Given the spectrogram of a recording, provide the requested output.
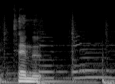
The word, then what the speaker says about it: Temu: We pronounce T-E as te. Te. Tachitsu te to. Te. So it'd be Temu in Japanese.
